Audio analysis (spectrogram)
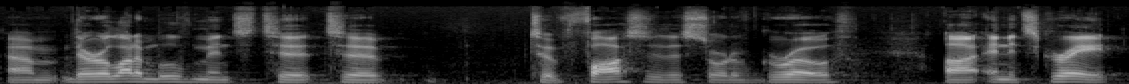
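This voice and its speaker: A man's voice: mid-range voice, little pitch movement, moderate pace, smooth. Hesitant man with a Turkish accent. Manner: hesitant, many fillers and restarts. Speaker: debate guest. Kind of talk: debate.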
